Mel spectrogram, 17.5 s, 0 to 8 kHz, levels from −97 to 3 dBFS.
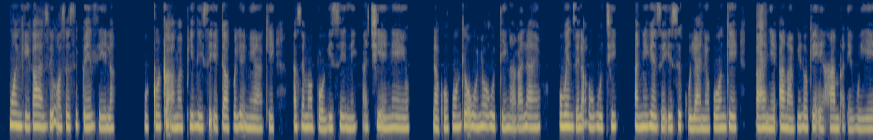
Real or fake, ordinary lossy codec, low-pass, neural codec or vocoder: fake; MP3, 32 kbps; 7.2 kHz; codec, 16 kHz, 2 kbps, FunCodec, trained on LibriTTS, 25 frames a second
